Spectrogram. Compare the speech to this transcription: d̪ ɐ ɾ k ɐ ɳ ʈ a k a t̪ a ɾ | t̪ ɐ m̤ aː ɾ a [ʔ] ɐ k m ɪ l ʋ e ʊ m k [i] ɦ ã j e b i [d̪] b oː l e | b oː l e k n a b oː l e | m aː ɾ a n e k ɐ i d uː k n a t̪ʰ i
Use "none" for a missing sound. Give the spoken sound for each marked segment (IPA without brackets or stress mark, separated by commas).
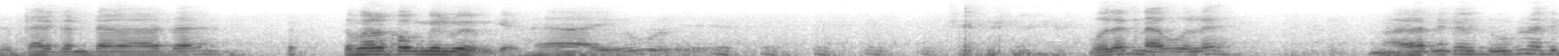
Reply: p, e, none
